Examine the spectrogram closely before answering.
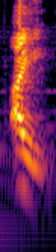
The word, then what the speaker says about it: aisle: S is silent here, aisle.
